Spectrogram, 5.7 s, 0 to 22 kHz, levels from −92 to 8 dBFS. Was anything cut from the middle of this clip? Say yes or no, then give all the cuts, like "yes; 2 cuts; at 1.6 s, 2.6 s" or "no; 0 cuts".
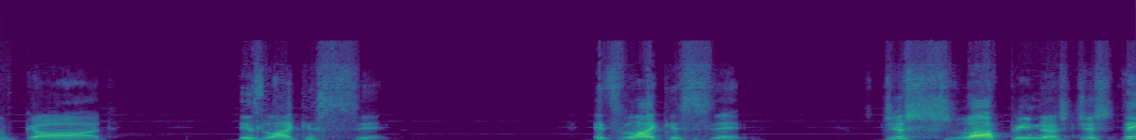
no; 0 cuts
